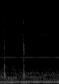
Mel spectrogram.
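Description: The skin of a long-roasted, honey-glazed pork belly, just out of the oven, is tapped twice, giving two light, dry clicks with bright crackle over a steady low hum. The clicks confirm the crackling is crisp.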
